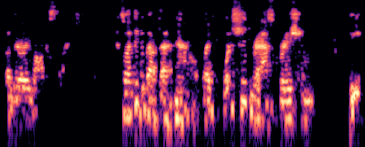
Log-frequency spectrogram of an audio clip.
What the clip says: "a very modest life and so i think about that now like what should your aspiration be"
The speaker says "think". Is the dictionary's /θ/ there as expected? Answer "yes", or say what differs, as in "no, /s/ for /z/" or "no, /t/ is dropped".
yes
